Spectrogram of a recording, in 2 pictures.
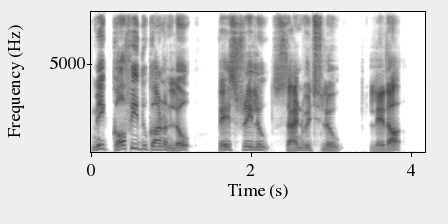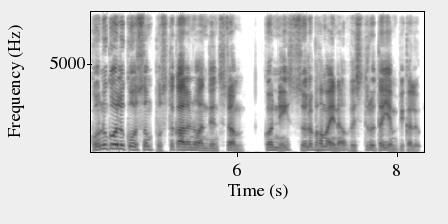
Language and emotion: Telugu, neutral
